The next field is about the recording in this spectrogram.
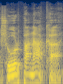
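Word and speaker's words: Śūrpaṇakhā: Nos está diciendo que se pronuncia Shurpanaka.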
